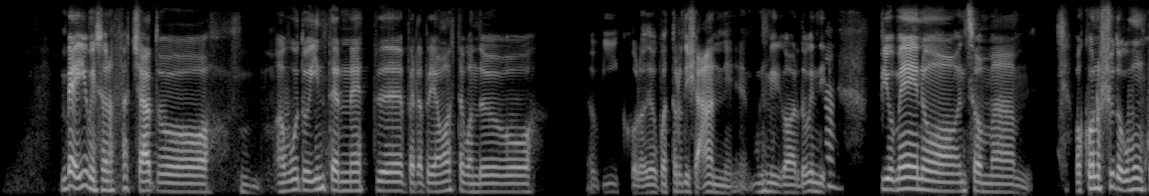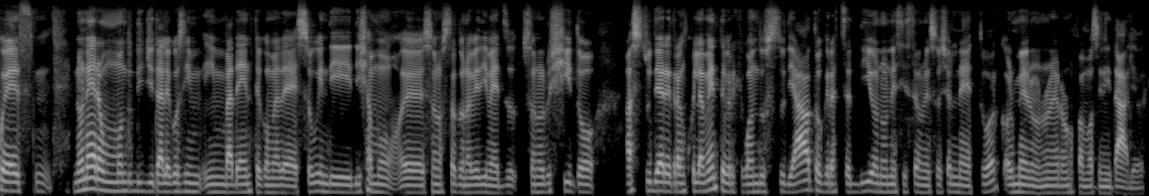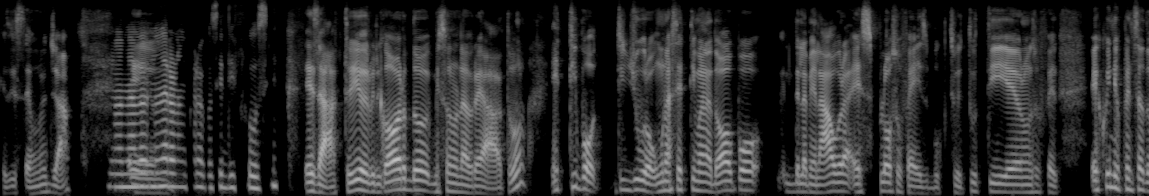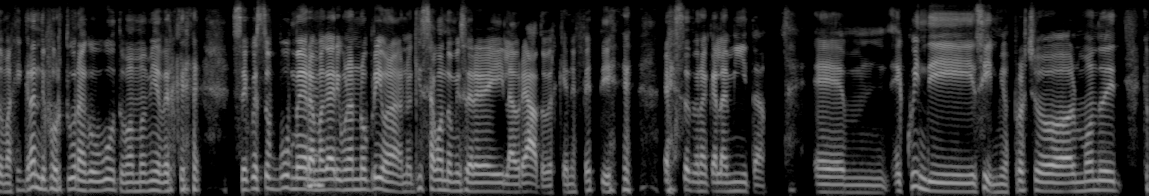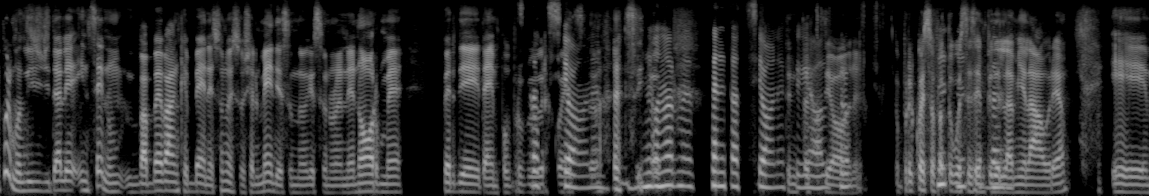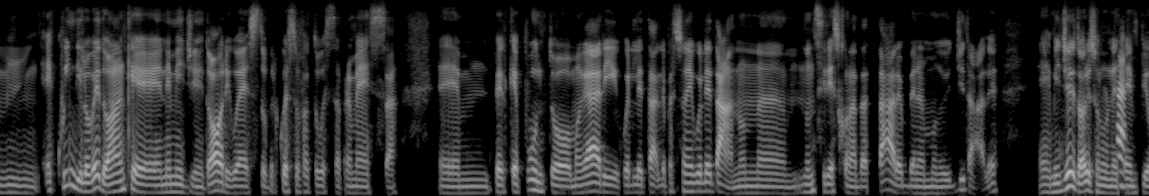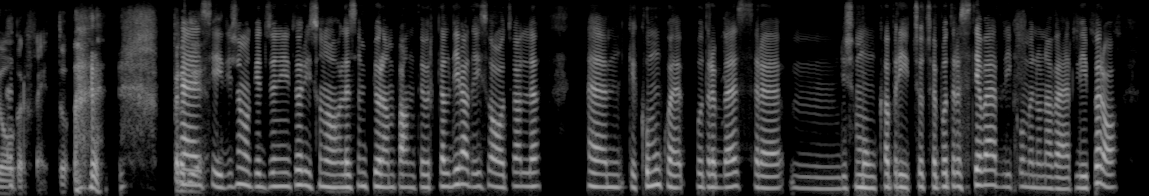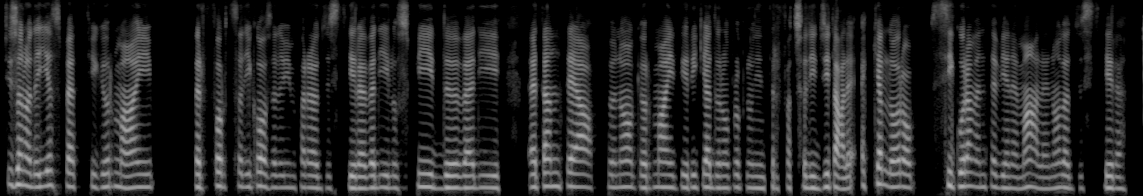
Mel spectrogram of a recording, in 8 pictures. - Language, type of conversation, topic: Italian, podcast, Che consigli daresti a chi vuole adattarsi meglio al mondo digitale?
- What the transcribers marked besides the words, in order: unintelligible speech; laughing while speaking: "perché"; chuckle; unintelligible speech; laughing while speaking: "Eh sì, oh"; other background noise; chuckle; "cioè" said as "ceh"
